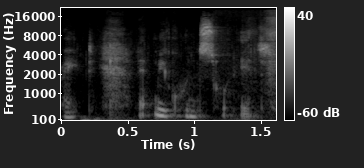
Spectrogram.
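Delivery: put-on slight Geordie accent, almost whispered, hushed. Quoting their drama teacher from year ten: slight Geordie accent. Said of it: "she had a slight Geordie accent".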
